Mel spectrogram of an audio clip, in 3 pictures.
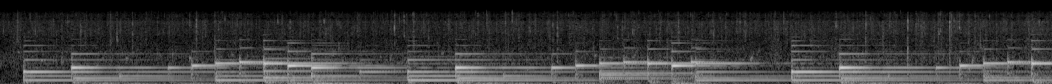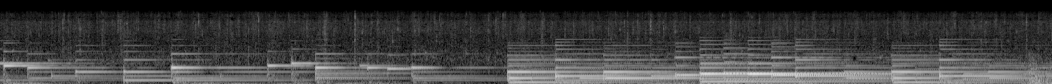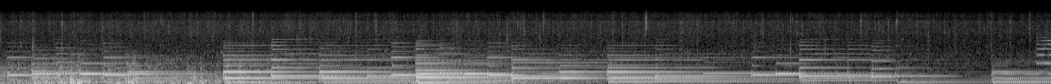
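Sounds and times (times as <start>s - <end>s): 
piano: 0.0s - 31.5s
trombone: 31.4s - 31.5s.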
